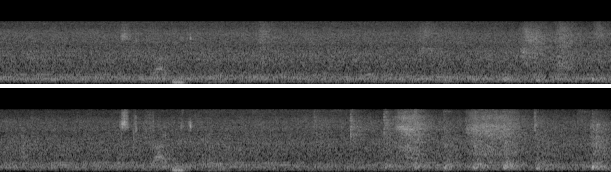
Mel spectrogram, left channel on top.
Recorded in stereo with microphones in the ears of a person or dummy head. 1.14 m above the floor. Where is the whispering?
30° right (ahead or behind), 0.6 m.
